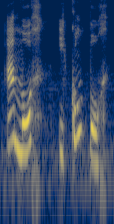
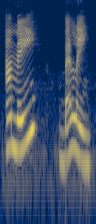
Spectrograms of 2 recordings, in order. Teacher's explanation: elas são palavras que nós chamamos de oxítonas que a sílaba tônica é a última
